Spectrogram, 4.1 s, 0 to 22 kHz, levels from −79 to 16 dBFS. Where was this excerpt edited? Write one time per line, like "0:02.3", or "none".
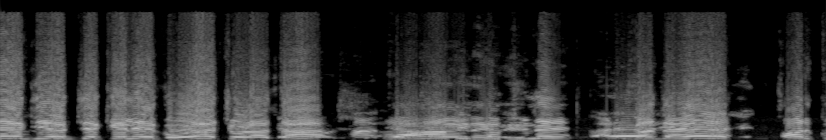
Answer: none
